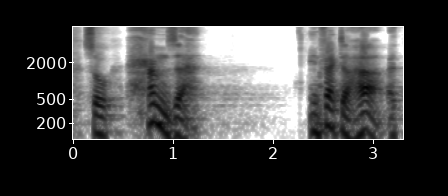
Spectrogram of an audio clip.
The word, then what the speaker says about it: Hamza: Hamza is the proper pronunciation. Hamza. It starts with a ha, it has a mim, zai, and it has a ta marbuta at the end. So Hamza.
